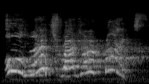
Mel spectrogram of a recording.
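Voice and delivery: high, bright little pig voice; Peppa voice. Acted. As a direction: squeak it like a small piggy. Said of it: "says Peppa".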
